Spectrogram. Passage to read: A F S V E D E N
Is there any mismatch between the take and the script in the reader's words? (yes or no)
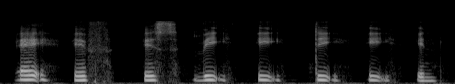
no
